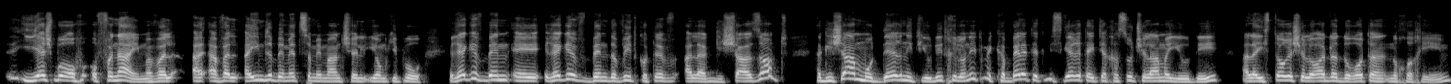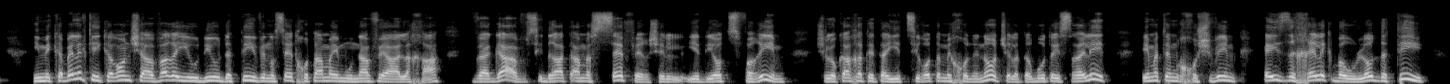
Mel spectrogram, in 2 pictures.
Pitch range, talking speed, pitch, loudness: 145-185 Hz, 150 wpm, 160 Hz, -17 LUFS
